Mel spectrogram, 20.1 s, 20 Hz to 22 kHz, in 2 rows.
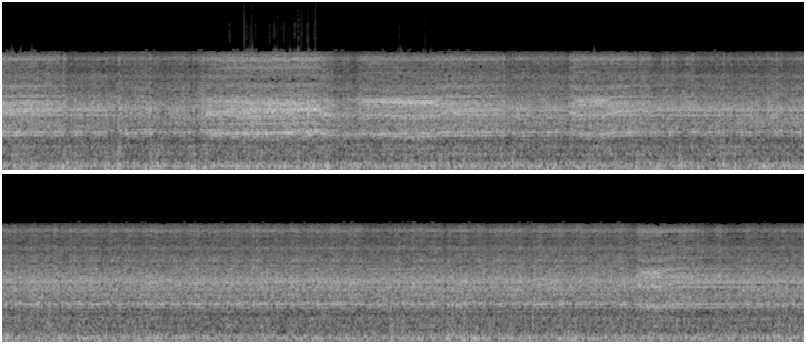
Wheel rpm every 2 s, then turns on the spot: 230, 220, 220, 230, 230, 230, 240, 230, 230, 230.
none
